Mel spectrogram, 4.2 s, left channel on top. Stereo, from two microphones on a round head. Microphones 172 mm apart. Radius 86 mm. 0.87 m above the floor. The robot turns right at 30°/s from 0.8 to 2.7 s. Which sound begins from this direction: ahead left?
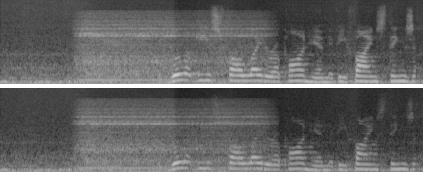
A woman speaking, at 1.6 s.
